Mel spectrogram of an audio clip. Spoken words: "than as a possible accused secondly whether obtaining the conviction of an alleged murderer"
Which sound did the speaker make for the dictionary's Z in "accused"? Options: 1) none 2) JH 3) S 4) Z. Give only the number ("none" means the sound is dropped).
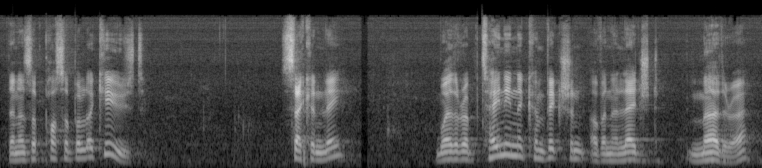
4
